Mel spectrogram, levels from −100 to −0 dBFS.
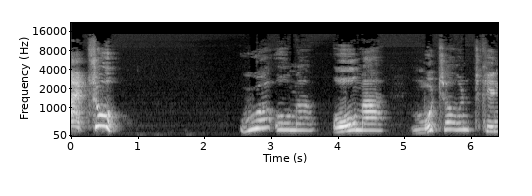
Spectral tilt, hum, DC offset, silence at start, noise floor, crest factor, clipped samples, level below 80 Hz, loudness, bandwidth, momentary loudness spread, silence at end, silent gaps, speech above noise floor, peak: -4.5 dB/octave; none; under 0.1%; 0 s; -70 dBFS; 18 dB; under 0.1%; -72 dBFS; -19 LUFS; 13 kHz; 20 LU; 0 s; none; 52 dB; -2 dBFS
